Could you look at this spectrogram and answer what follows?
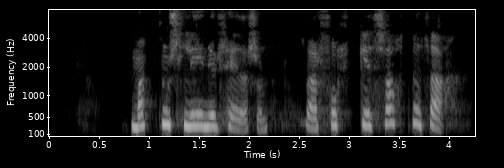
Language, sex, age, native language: Icelandic, female, 14, Icelandic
